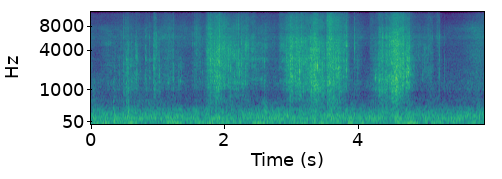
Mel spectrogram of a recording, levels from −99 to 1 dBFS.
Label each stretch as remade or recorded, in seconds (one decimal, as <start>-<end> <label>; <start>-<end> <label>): 0.0-5.9 remade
